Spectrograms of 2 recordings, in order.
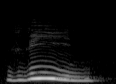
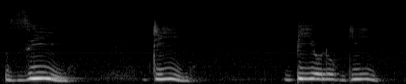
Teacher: Vejam que o IE, a gente vai ter o som agora de um I estendidinho.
